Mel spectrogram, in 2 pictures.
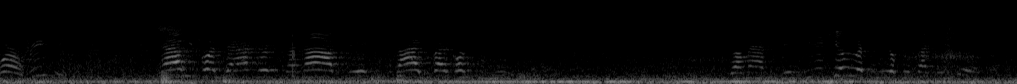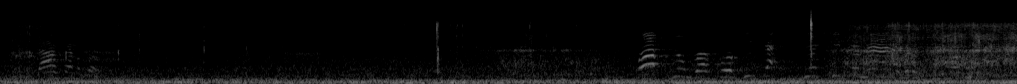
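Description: A woman's raised, high-pitched voice talking to herself in short phrases, heard at a distance, over a steady low hum of road traffic.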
